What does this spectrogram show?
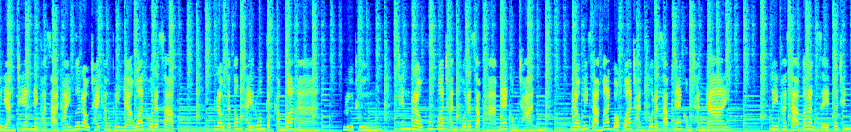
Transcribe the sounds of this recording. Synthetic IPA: jaː˨˩ŋt͡ɕʰe˥˩nːa˧jpʰaː˧saː˩˦t̪ʰa˧jmɯ˥˩ɐɾa˧wt͡ɕʰa˦˥jkʰa˧mkɾi˧jaː˧waː˥˩t̪ʰoː˧ɾa˧sa˨˩p̚ | ɾa˧wt͡ɕa˨˩t̪ɔ˥˩ŋt͡ɕʰa˦˥jɾu˥˩əmka˨˩p̚kʰa˧mwaː˥˩ɦaː˩˦ | ɾɯː˩˦t̪ʰɯ˩˦ŋ | t͡ɕʰe˥˩nɾa˧wpʰuː˥˩t̪̚waː˥˩t͡ɕʰa˦˥nt̪ʰoː˧ɾa˧sa˨˩p̚haː˩˦mɛː˥˩kʰɔː˩˦ŋt͡ɕʰa˦˥n | ɾa˧wma˥˩jsaː˩˦maː˥˩t̪̚bɔː˨˩k̚waː˥˩t͡ɕʰa˦˥nt̪ʰoː˧ɾa˧sa˨˩p̚mɛː˥˩kʰɔː˩˦ŋt͡ɕʰa˦˥ndaː˥˩j | na˧jpʰaː˧saː˩˦fa˧ɾa˨˩ŋseː˨˩t̪̚kɔː˥˩t͡ɕʰe˥˩

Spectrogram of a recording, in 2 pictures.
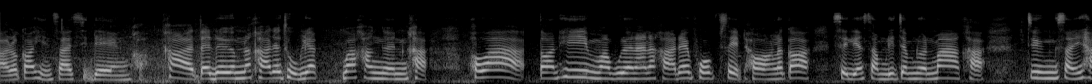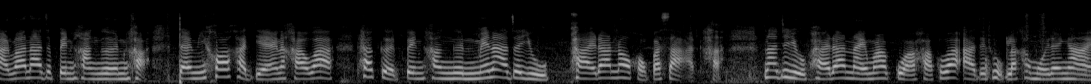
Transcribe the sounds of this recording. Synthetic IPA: wlɛː˦˥wkɔː˥˩hi˩˦nsaː˧jsiː˨˦dɛː˧ŋkʰa˧˩kʰa˧˥˩t̪ɛː˨˩dɤː˧mna˦˥kʰa˦˥t͡ɕa˨˧˩t̪ʰuː˨˩k̚li˥˩ək̚waː˧˥˩kʰaː˧ŋːɤ˧nkʰa˧˥˩ | pʰɔ˦˥waː˧˥˩t̪ɔː˧nt̪ʰiː˥˩maː˧buː˧la˧na˧˥na˦˥kʰa˦˥da˥˩jpʰo˧˦˥p̚seː˨˩t̪̚hɔː˧ŋlɛː˦˥wkɔː˥˩ | seː˨˩li˩˦ənsa˨˦mli˦t̪̚t͡ɕa˧mnu˧ənmaː˥˩kʰːa˥˩t͡ɕɯ˧ŋsa˨˦nːi˦˥t̪ʰaː˩˦nwaː˥˩naː˥˩t͡ɕa˨˩pe˧nkʰaː˧ŋːɤ˧nkʰa˥˩t̪ɛː˨˩miː˧˥xʰɔː˥˩kʰa˨˩t̪̚jɛː˦˥ŋna˦˥xʰa˦˥waː˧˥˩t̪ʰaː˧˥˩kɤː˨˩t̪̚pe˧nkʰaː˧ŋːɤ˧nma˥˩jnaː˥˩t͡ɕa˧˩juː˨˩ | pʰaː˧jdaː˥˩nːɔː˥˩kʰːɔː˩˦ŋpa˧sa̰ː˨˩t̪̚kʰa̰˥˩naː˥˩t͡ɕa˨˩˨juː˨˩pʰaː˧jdaː˥˩˨nːa˧jmaː˥˩kːwaː˨˩xʰa˧˥˩pʰɔ˦˥waː˥˩ʔaː˨˩t̪̚t͡ɕa˨˩t̪ʰuː˨˩k̚la˦˥kʰːa˧moː˧˦jda˥˩jŋaː˥˩j

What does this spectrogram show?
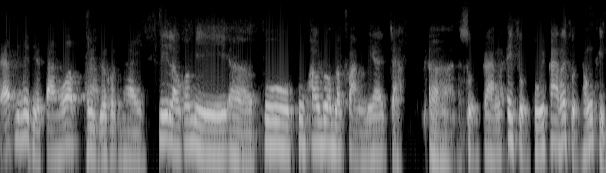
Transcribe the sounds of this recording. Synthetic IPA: ʔɛ˦˥p̚niː˥˩ma˥˩si˩˦t̪aː˧ŋpʰwaː˥˩pʰa˧li˨˩u˧kʰo˧nt̪ʰa˧jniː˥˩ɾa˧wkɔː˥˩miː˧ʔɤː˨˩pʰuː˥˩pʰuː˥˩kʰa˥˩wɾu˥˩əmɾa˦˥p̚fa˧ŋni˦˥˩ɐt͡ɕaː˨˩k̚ʔɤː˨˩su˨˩ənklaː˧ŋʔa˥˩jsu˨˩ənpʰuː˧mi˦˥pʰaː˥˩lɛ˥˩su˨˩ənt̪ʰɔː˦˥ŋt̪ʰi˨˩n

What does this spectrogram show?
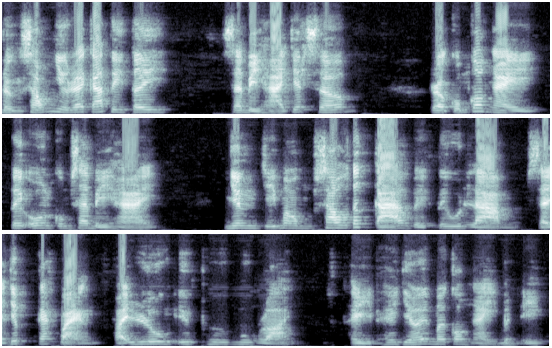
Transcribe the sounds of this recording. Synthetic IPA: ɗɨ˨˩ŋsə˨˦wŋ͡mɲɨ˧zaː˨˦jkaː˨˦t̪i˧t̪i˧ | sɛ̰˧˥ɓḭ˧˨ɦa̰ː˧˨jt͡ɕe˦˥t̚səː˨˦m | zo˨˩jkʊ̰˧˥ŋ͡mkɔ˨˦ŋa˨˩jt̪i˧ʔu˧nkʊ̰˧˥ŋ͡msɛ̰˧˥ɓḭ˧˨ɦa̰ː˧˨j | ɲɨ˧ŋt͡ɕi˧˩ma˧wŋ͡msa˧wt̪ə˦˥t̚kaː˧˩vi˨˩k̚t̪i˧ʔu˧nlaː˨˩msɛ̰˧˥zʊ˦˥p̚kaː˦˥k̚ɓa̰ː˧˨nfaː˧˩jlu˧ənʔi˧əwt̪ʰɨ˧əŋmu˧ənlwa̰ː˨j | t̪ʰi˨˩t̪ʰe˨˦zəː˨˦jməː˨˦jkɔ˨˦ŋa˨˩jɓï˨˩ŋ̟ʔi˧ən

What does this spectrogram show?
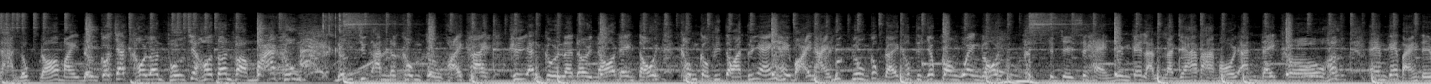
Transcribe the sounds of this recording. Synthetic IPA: laː˨˩lʊ˦˥k͡p̚ɗɔ˨˦ma˧jɗɨ˧ŋkɔ˨˦t͡ɕa˦˥k̚xɔ˧ləː˧nfɨ˨˧˩əŋt͡ɕɛ˨˦˥ho˧t̪əː˧nvaː˨˩wmaː˨˦xʊ˧wŋ͡m | ɗɨ˨˦ŋt͡ɕɨ˦˥ək̚ʔa˧jŋ̟nɔ˨˦xə˧wŋ͡mkɨ˨˩ŋfaː˧˩jxaː˧jxi˧ʔa˧jŋ̟kɨ˨˩əjlaː˨˩ɗəː˨˩jnɔ˧˩˦ɗɛ˧˩nt̪o˨˦j | xə˧wŋ͡mkɔ˨˩nfi˧˩t̪waː˨˩t̪i˨˦əŋʔaː˨˦nɦa˧jɓa̰ː˧˩jna̰ː˧˨jɓɨ˦˥k̚lu˧ənkə˦˥wk͡p̚ɗe˧˩xə˧wŋ͡mt̪ʰi˨˩ə˦˥p̚kɔ˧nkwɛ˧nlo˧j | t̪ʰï˨˩k̚t͡ɕɨ˨˧˩ŋt͡ɕḭ˧˨sɨ̰˧˥ɦa̰ː˨˩ŋɲɨ˧ŋkaː˨˦jla̰˧˨jŋ̟laː˨˩zaː˧ɓaː˨˩mo˨˩jʔa˧jŋ̟ɗa˧jxə˨˩ | ɦe˦˥t̚ | ʔɛ˧mkaː˨˦jɓa̰ː˧˨nɗe˨˩

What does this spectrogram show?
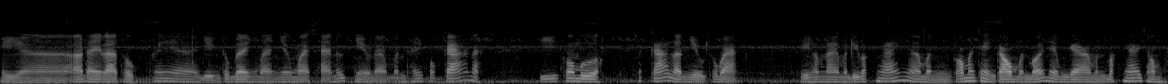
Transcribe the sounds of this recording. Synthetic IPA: t̪ʰi˨˩ʔaː˨˩ʔə̰ː˧˩ɗə˧jlaː˨˩t̪ʰu˨˩ək̚kaː˨˦jzḭ˧˨ənt͡ɕʊ˧ŋ͡mɗe˧kaː˨˦˥ɓa̰ː˧˨nɲɨ˧ŋmaː˨˩sa̰ː˧˩nɨ˦˥ək̚ɲi˨˩əwnaː˨˩mï˨˩ŋ̟t̪ʰə˨˦jkɔ˨˦kaː˨˦na˨˩ | t͡ɕi˧˩kɔ˨˦mɨ˧ə | t͡ɕə˦˥k̚kaː˨˦le˧nɲi˨˩əwkaː˧˥k̚ɓa̰ː˧˨n | t̪ʰi˨˩ɦo˧mna˧jmï˨˩ŋ̟ɗi˧ɓa˦˥t̚ŋaː˨˦jːmï˨˩ŋ̟kɔ˨˦mə˨˦jka˨˦ji˨˩ŋkə˧wmï̟˨˩məː˨˦jɗe˧mɣaː˧mï˨˩ŋ̟ɓa˦˥t̚ŋaː˨˦jsa˧wŋ͡m

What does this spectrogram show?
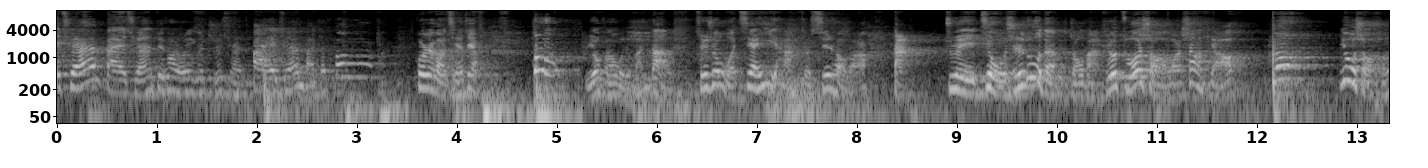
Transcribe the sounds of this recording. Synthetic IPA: ɪt͡ɕʰɥɛ˧˥npa˨˩ɪt͡ɕʰɥɛ˧˥nt̪we˥˩ɪfɑ˥ŋɻŋ˧˥ɡə˧ʈ͡ʂɻ̩˧˥t͡ɕʰɥɛ˧˥npa˨˩ɪt͡ɕʰɥɛ˧˥npa˨˩ɪt͡ɕʰɛ˧˥fɑ˥ŋ˧xwɔ˥˧˩ʈ͡ʂə˥˩pɑ˨˩t͡ɕʰɛ˧˥nʈ͡ʂɤ˥˧jɑ˥˩t̪o˥˩˨o˧˥kʰn˥˧˥wt͡ɕjo˥˩ma̰˧˥nt̪a˥˩lə̰˩swi˧˥ʂwɔ˥wɔ˨˩t͡ɕjɛ˥˧ni˥˩xa̰˨t͡ɕjo˥˩ʊɕi˥nʂo˨˩ʊwɑ̰˧˥ | t̪a̰˨˧˩ | ʈ͡ʂwe˥˩ɪt͡ɕjo˨˩ʊʂ̬ɻ̩˧˥t̪u˥˩d̪ə˩ʈ͡ʂo˧˥fa̰˨˩˦ʈ͡ʂɻ̩˥jo˧˥ʊt͡swɔ˧˥ʂo˨˩˦ʊwɑ˨˩ʂɑ˥˩ŋt̪ʰjɑ˧˥ʊ | o˥ | jo˥˩ʊʂo˨˩ʊxɤ˧˥

